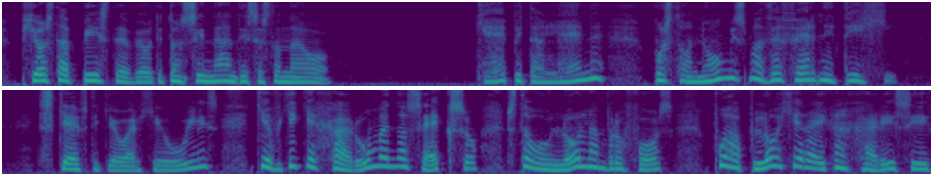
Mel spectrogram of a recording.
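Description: Brief: female storybook narrator, clear expressive delivery, dry booth sound. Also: medium pitch, no room sound.

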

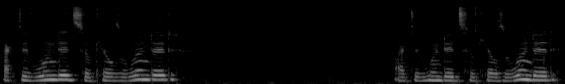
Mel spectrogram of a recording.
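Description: A young adult woman playing a solo board game and then reviewing it. She mutters quietly while she plays and turns chatty and upbeat when she reviews. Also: mid-range voice, steady tone, takes it slowly.

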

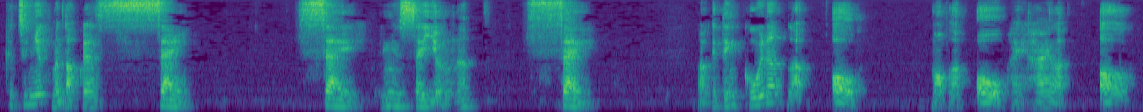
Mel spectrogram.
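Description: A man's voice: on the low side, very animated, creaky, darkish tone. A man, a native Vietnamese speaker, casually teaching English pronunciation and repeating each model word several times. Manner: slow, repeats model words many times. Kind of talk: casual pronunciation lesson vlog.

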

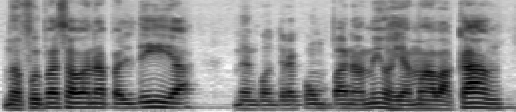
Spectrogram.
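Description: Dominican man, street slang, tells it animated with shouts and bang sounds, mid voice, dry mic. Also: medium pitch, a little fast, smooth, dry recording. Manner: animated, acts out shouts and gunshots. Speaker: interview guest giving testimony.

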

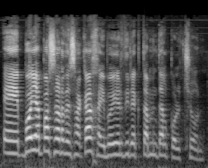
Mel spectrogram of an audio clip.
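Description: A young woman with a Spanish accent giving excitable live gameplay commentary, swinging from hushed coaxing to sudden shrieks. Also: sits high, fast talker. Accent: Spain Spanish. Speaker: gaming streamer.

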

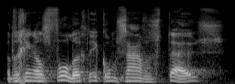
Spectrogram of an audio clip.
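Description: A man with a Dutch accent telling stand-up jokes in a lively storytelling manner. His voice sits a little higher than most men's. He jumps up in pitch for quoted lines and drops back for the narration. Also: moderate pace. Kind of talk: joke telling.

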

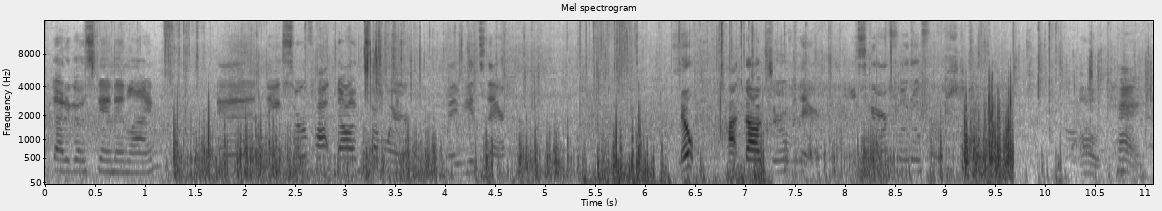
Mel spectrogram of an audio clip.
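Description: Woman, 30s, hiker vlogger, slow easy delivery, phone mic outdoors, heavy wind noise. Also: a little high. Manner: chatty, upbeat, wry asides. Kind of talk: casual vlog narration. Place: outdoors on a windy mountain trail and summit. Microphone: phone at arm's length.

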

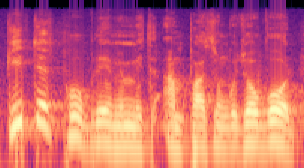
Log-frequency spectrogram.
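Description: A man in his fifties from Iran, speaking German with an Iranian accent on a panel, with halting restarts and fillers, holding a handheld mic. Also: medium pitch, big pitch swings, mellow. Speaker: professor, panel guest. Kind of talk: panel discussion. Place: small event studio with glass wall.

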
